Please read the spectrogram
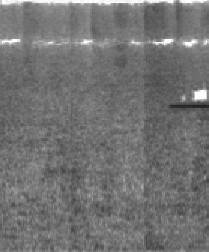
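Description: Gym round timer starting a steady high beep near the end, signalling the end of the sparring round, over low gym noise and faint voices.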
